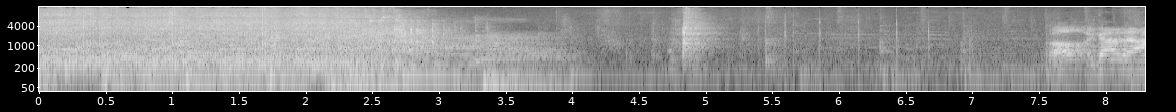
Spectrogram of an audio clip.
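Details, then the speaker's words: 1956 Eclipse Wasp chainsaw first start after carburetor cleaning and reed block repair: screams at a fast, busy idle well above normal, then fades and sputters, possibly running out of gas; idle speed set too high. "way too high let me back that down a little and let me open up in this high speed because I think it just ran out of gas"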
